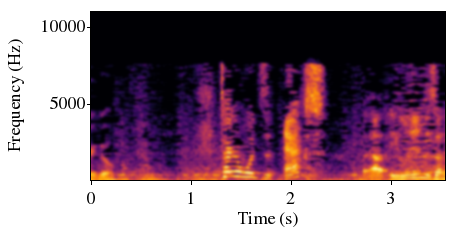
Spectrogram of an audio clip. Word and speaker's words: Elin: Tiger Woods' ex Elin, is that how you say it? Yeah. Elin.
